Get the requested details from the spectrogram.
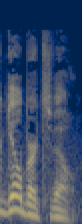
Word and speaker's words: Gilbertsville: Now, did you say Gilbertsville or Gilbertsville? – Gilbertsville. – It's a hard G, right? – Yes.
